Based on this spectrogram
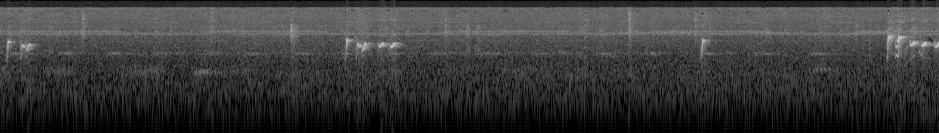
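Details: Stripe-throated bulbul singing in short bubbly phrases of quick chirped notes, heard three times with long pauses between, over a steady high insect whine.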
